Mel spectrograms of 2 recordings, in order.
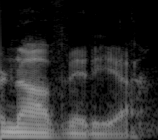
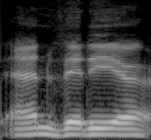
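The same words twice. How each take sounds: First: "nvidia" opening on "nah" instead of "en"; nah-vidia pronunciation. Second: "nvidia" with a clear "en" at the start; en-vidia pronunciation. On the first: Asking co-hosts to settle a company name, "nvidia" said as nah-vidia. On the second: Asking co-hosts to settle a company name, "nvidia" said as en-vidia. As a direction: say "nvidia" as en-VID-ia. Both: Shown as a demonstration. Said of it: "Is it nvidia or nvidia?".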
